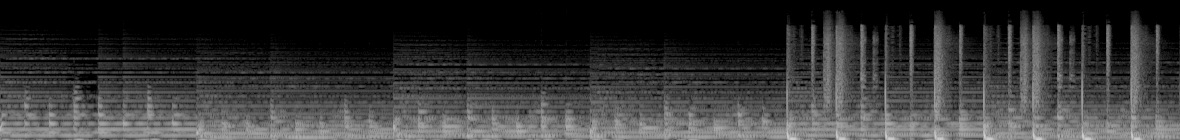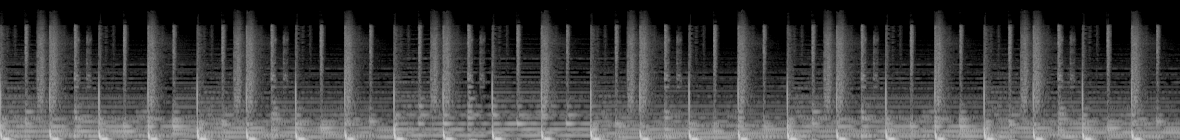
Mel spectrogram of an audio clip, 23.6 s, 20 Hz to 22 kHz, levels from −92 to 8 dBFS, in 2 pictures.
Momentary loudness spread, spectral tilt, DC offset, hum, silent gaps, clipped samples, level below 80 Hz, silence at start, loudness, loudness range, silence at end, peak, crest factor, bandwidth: 8 LU; -5.5 dB/octave; under 0.1%; none; none; under 0.1%; -26 dBFS; 0 s; -25 LUFS; 7 LU; 0 s; -4 dBFS; 18 dB; 12 kHz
